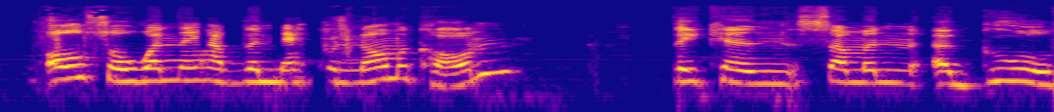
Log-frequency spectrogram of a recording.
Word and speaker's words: Necronomicon: the coven gets the necronomic on um is that how you pronounce it yeah the ice it yes necro like necromancy in the nomagon see I was like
